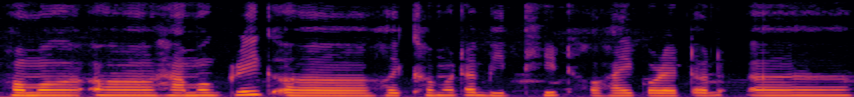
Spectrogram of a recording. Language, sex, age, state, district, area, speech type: Assamese, female, 18-30, Assam, Lakhimpur, urban, spontaneous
